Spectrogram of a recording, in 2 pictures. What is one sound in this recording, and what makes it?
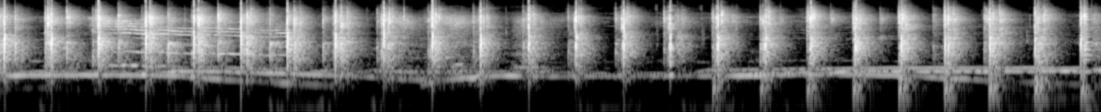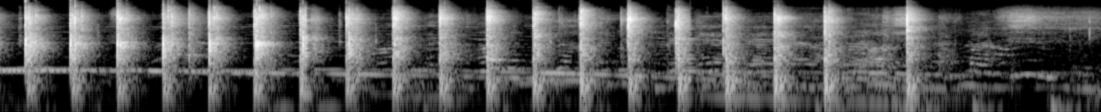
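A group of people clap their hands in a fast, steady rhythm.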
